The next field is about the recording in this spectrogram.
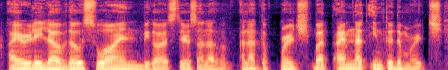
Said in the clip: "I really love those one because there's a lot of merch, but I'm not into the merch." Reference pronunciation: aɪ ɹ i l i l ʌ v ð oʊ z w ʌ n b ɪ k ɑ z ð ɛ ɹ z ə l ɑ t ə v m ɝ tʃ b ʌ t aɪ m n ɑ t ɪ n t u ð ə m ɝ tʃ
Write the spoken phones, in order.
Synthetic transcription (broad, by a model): aɪ ɹ i l i l ʌ v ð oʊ s w ʌ n b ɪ k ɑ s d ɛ ɹ s ə l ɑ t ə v m ɝ tʃ b ʌ t aɪ m n ɑ t ɪ n t u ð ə m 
